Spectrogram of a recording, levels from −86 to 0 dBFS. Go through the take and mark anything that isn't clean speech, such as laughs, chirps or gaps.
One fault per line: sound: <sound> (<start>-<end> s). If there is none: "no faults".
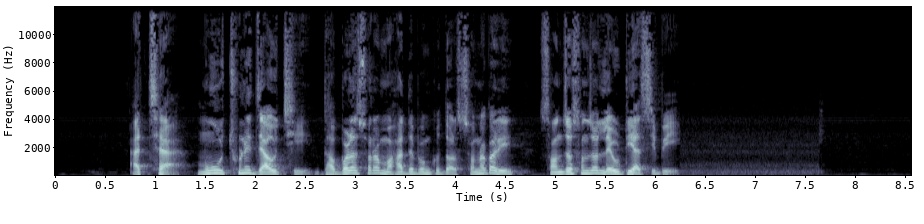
no faults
